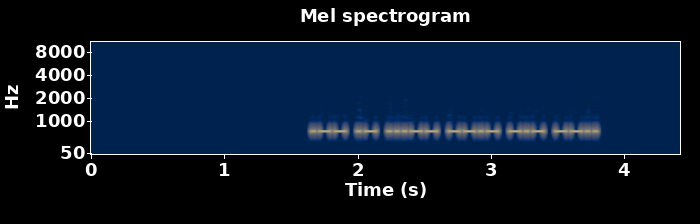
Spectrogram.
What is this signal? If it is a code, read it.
Morse code, heard as a keyed tone, about 42 wpm, 700 Hz. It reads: WA3QKZ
